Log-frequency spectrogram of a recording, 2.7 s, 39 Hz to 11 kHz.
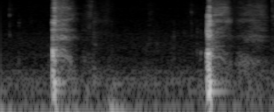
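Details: Two short, sharp explosive bursts about 1.5 seconds apart, each fading quickly; two single coughs from a male live-streamer said to have allergies, who was sneezing repeatedly around this point.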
